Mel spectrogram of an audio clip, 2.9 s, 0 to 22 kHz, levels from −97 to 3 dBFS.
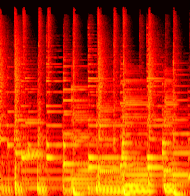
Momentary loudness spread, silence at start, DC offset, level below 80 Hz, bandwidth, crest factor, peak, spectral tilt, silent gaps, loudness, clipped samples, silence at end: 4 LU; 0 s; under 0.1%; -34 dBFS; 19 kHz; 16 dB; -8 dBFS; -5.5 dB/octave; none; -25 LUFS; under 0.1%; 0 s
